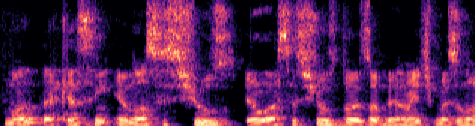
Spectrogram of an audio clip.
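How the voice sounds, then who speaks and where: Speaking very fast, a man with a fairly low pitch keeps his intonation fairly even and sounds somewhat breathy. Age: 20s. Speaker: podcast host. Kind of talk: casual chat.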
